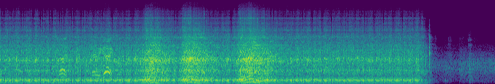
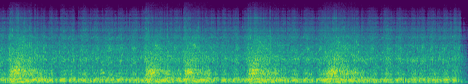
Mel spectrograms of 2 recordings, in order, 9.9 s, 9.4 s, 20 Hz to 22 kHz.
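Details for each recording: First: Suzuki Bandit 1200 first start after fitting a manual cam chain tensioner, clutch work and a Max Torque exhaust can with baffle in: big four starts and settles to a lumpy, loud, throaty idle with blips; sounds healthy. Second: Suzuki Bandit 1200 with manual cam chain tensioner and Max Torque silencer, baffle removed: deep, open rasp swelling with each throttle blip and dropping back between; very loud free-flowing exhaust, likely to fail noise tests, so baffle stays in.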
